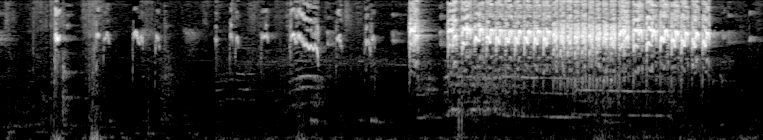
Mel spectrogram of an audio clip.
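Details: Sunbird, locally sogok ontong, in full tembakan song for training small birds: scattered thin high notes and soft thuds, then a loud, sustained, very high rapid trill pulsing steadily for nearly three seconds.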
